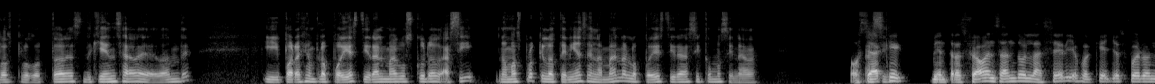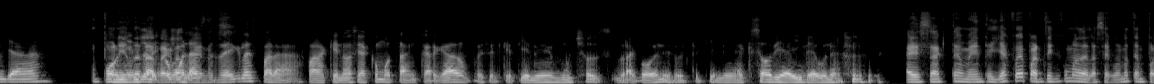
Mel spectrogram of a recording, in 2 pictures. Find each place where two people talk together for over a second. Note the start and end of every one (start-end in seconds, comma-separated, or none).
12.6-14.0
